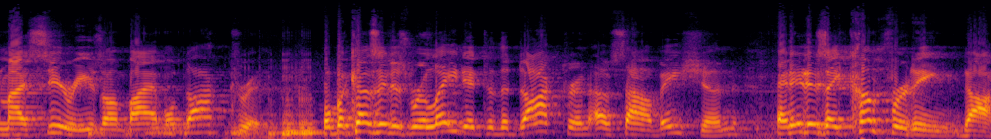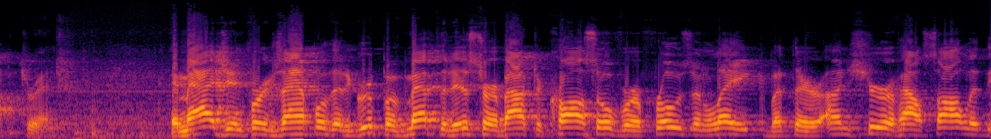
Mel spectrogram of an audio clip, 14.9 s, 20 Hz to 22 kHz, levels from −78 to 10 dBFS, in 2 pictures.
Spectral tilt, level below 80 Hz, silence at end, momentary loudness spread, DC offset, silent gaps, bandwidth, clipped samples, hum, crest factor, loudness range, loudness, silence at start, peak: -5 dB/octave; -46 dBFS; 0 s; 8 LU; under 0.1%; none; 14 kHz; under 0.1%; none; 12 dB; 2 LU; -12 LUFS; 0 s; 0 dBFS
